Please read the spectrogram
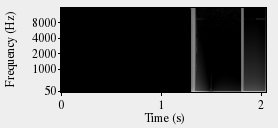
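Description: Dead silence from a switched-off wireless microphone, then two loud sharp pops about half a second apart as the mic, fitted with fresh batteries, is switched back on and handled.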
